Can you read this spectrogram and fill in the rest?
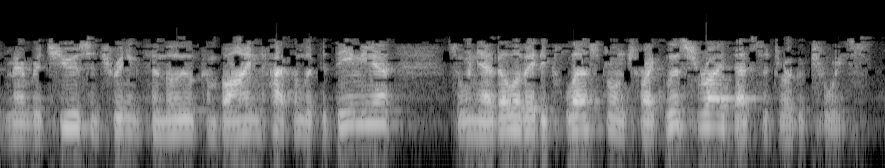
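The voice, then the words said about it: Brooklyn accent. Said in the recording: “you got a Brooklyn accent ... I can talk Brooklynese anytime I want”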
